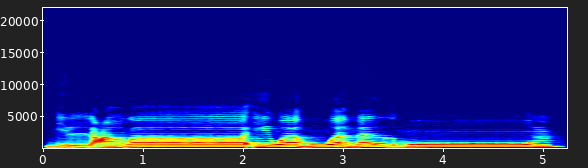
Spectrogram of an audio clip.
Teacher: Bil'ara'i wa huwa madhmum, mum mad arid li sukun karena ada mad tabi'i yang bertemu dengan huruf yang disukunkan karena waqaf. Dibaca panjang bisa 2, 4 atau 6 harokat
